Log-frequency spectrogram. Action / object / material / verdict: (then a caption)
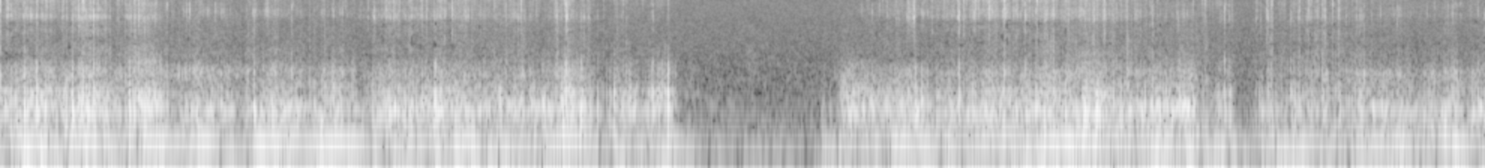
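scrape / foam microphone windscreen / foam / none. Long glossy black fingernails on both hands scratch a soft, porous red foam windscreen covering a microphone. The result is a dense, crackly rustling with a heavy low rumble that drops to near silence for about a second midway before the scratching resumes.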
